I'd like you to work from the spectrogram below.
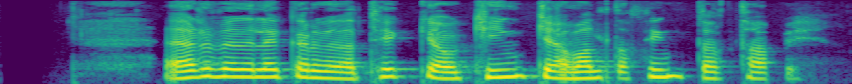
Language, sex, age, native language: Icelandic, female, 60-69, Icelandic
